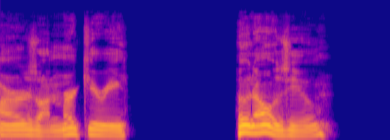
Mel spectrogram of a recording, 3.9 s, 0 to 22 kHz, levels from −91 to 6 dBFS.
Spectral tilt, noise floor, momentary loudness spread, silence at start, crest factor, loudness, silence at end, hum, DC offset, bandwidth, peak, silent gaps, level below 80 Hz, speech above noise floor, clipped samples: -7.5 dB/octave; under -90 dBFS; 14 LU; 0 s; 16 dB; -19 LUFS; 0.65 s; none; under 0.1%; 14 kHz; -4 dBFS; 1.41-2.34 s; -64 dBFS; over 73 dB; under 0.1%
